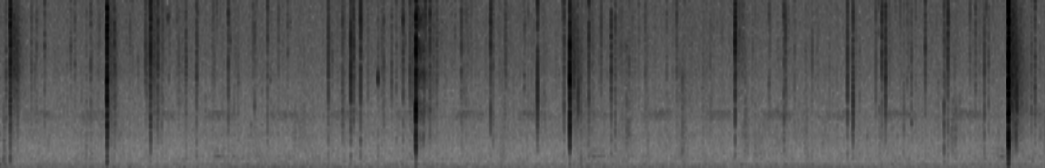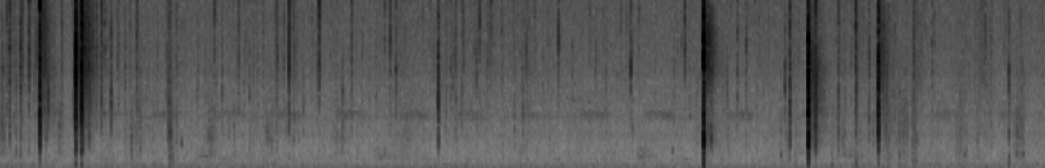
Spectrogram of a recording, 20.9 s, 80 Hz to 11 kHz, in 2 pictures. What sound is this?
This is just a 20 second long clip without anyone talking and movement of the people is minimal. Just a nice bonfire sample.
